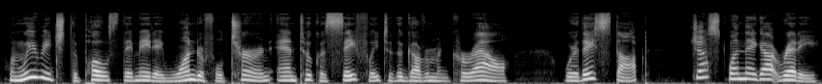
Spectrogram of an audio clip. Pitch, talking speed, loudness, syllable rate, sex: 190 Hz, 190 wpm, -16 LUFS, 5.2 syllables/s, female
